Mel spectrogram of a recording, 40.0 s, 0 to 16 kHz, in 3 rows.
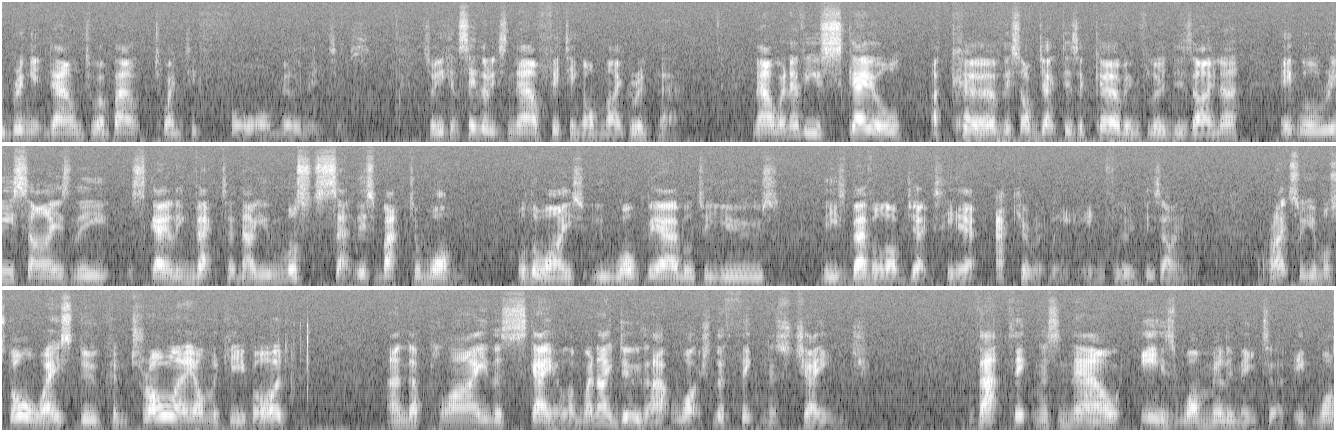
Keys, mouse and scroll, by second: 3.3-8.2 middle drag, 8.2-10.1 drag, 19.9-23.5 drag, 29.4 ctrl+a, 35.4-40.0 middle drag.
